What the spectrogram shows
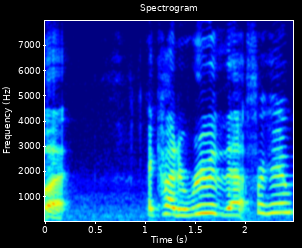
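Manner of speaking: speaking through a yawn. Wrapping up before signing off, yawning while talking. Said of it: "sorry, I'm yawning".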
